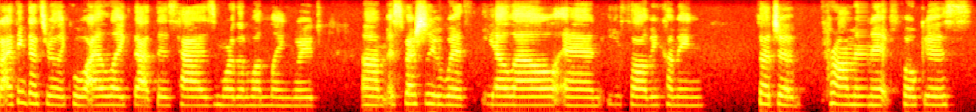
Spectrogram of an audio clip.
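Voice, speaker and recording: Over a video call, an education student hosts a group hangout, a young woman with a slightly high voice guiding the online discussion. Her speech is halting and full of fillers, and the audio is muffled.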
